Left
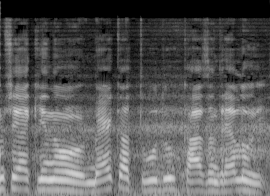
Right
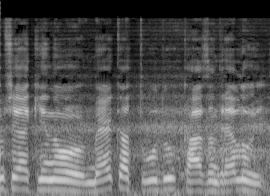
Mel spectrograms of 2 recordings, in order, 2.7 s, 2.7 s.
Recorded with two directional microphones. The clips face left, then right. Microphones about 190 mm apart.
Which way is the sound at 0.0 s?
5° left (ahead or behind).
